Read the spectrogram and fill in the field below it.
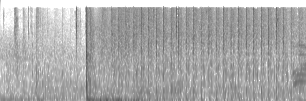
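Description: Anti-aircraft gunfire in Call of Duty WWII: a sharp loud blast followed by a rapid steady stream of repeating shots, close and continuous over background ambience.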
